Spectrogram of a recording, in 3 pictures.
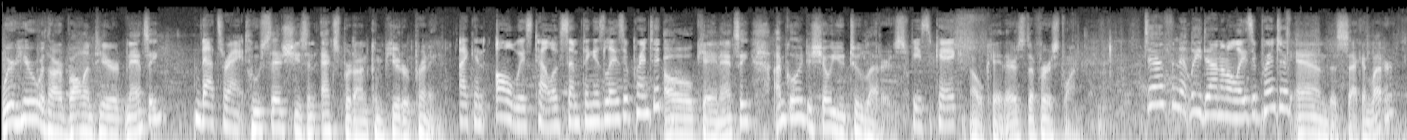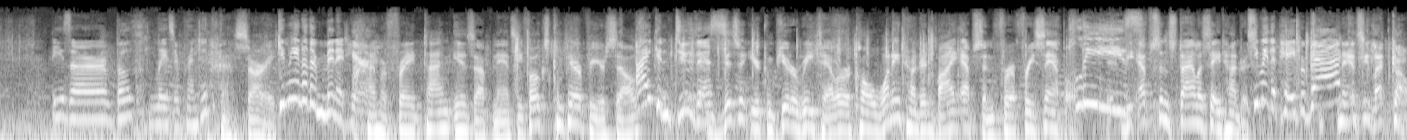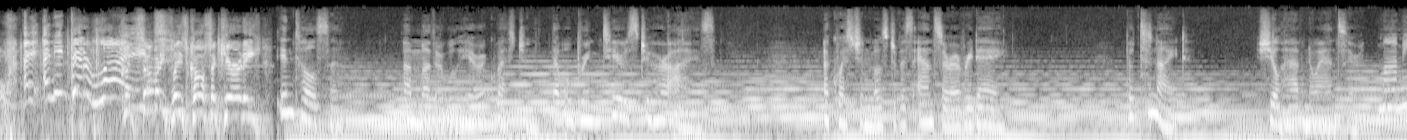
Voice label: Commercial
